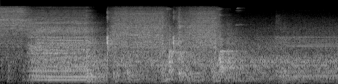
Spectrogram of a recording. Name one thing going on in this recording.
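Machine parts clunk and clank as a mould opens and closes.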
